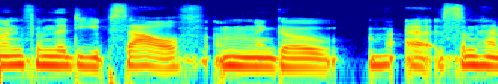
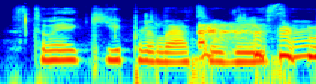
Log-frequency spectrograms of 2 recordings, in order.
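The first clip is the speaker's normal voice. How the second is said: Minnesotan Spanish; 3 semitones higher than usual. Shown as a demonstration. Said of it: "Minnesotan accent with the Spanish".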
